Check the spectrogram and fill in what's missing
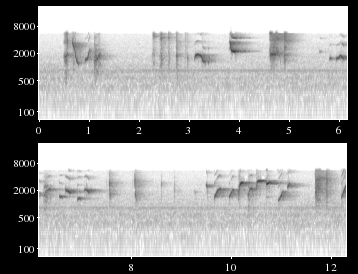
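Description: A cockatiel sings a lively string of whistles, chirps and squawky notes, mostly high and bright.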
